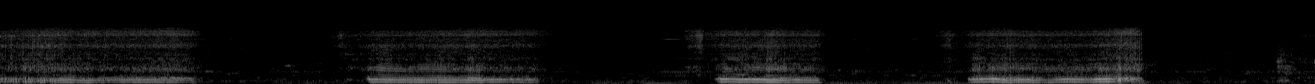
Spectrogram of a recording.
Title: My snore. Loud snore.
